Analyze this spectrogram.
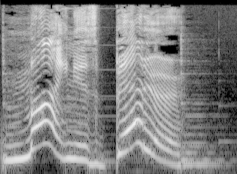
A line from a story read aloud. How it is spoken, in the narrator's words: Oliver shouted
